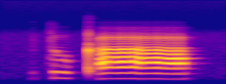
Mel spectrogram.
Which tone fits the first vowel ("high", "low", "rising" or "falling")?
low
